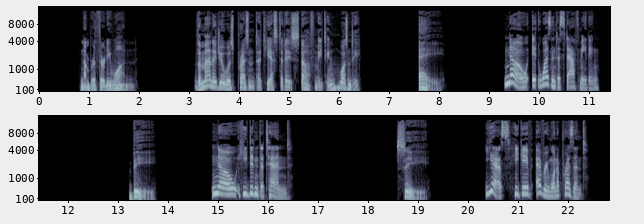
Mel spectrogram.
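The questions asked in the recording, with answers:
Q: The manager was present at yesterday's staff meeting, wasn't he?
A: B: No, he didn't attend.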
